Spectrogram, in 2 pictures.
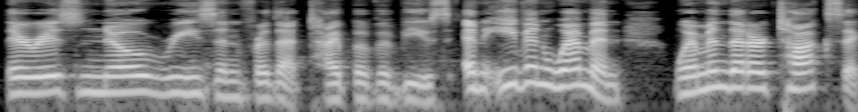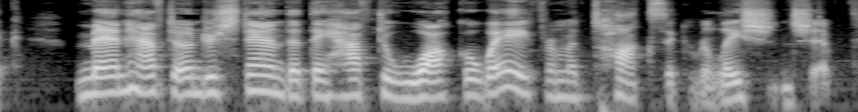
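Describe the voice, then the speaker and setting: A woman's voice: mid-range voice, expressive, a little fast, few pauses, no echo. Earnest woman, outspoken radio guest, dry studio sound. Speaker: radio show guest, author and business owner. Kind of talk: casual radio interview.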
